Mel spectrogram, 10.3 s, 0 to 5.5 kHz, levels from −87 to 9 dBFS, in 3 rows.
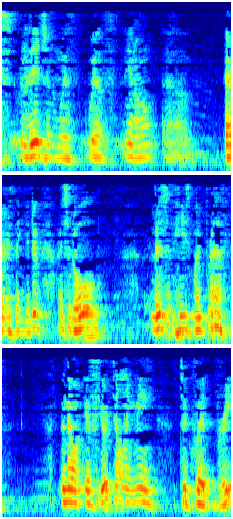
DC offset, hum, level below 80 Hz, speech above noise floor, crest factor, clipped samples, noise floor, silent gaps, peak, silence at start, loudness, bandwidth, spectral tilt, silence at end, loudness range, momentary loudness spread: under 0.1%; none; -44 dBFS; 32 dB; 16 dB; under 0.1%; -47 dBFS; none; 0 dBFS; 0 s; -16 LUFS; 5 kHz; -11 dB/octave; 0 s; 4 LU; 17 LU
